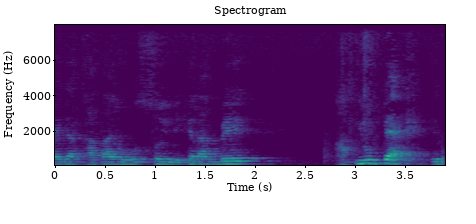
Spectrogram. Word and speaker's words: IUPAC: ইউপ্যাক, এর উচ্চারণটা হচ্ছে ইউপ্যাক, IUPAC, ইউপ্যাক।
